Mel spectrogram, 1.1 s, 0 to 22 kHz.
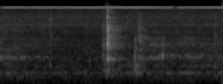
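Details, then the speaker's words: Panasonic PV-V45 VCR found at a roadside spring cleanup with a tape still inside: pressing play gives one sharp clunk and a faint click, then only a soft hum with no tape running before it shuts off; tape probably jammed. "Play. Nothing happens. It just clunks and says play on the screen, but nothing shows up. And then it'll shut down."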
